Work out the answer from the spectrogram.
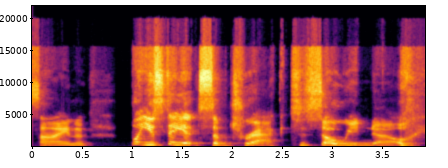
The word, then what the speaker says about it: Subtract: album titled with simply a minus sign, pronounced subtracted, or pardon me, just subtract, which is by what artist?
